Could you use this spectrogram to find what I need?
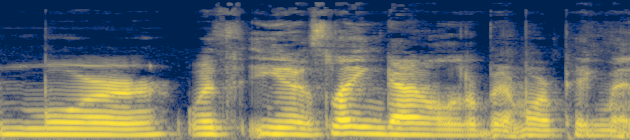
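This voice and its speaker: This woman's voice sits at a medium pitch. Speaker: fountain pen reviewer. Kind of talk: product review. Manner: casual, hesitant with fillers.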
